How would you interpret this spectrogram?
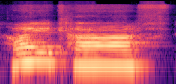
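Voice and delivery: high, loud catchphrase greeting; comedy catchphrase. Retold or imitated. Greeting a viewer with a comedy's catchphrase, mock sitcom voice. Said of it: "does anybody know that program, that comedy".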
